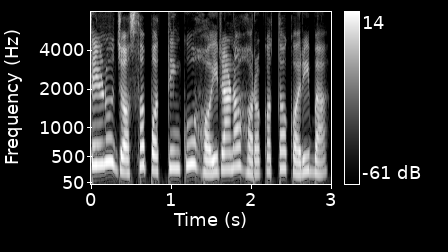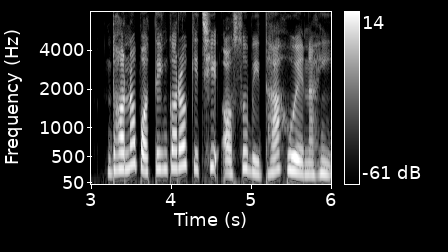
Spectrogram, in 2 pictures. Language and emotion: Odia, neutral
